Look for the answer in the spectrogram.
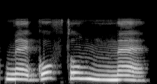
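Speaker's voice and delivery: م said light and thin; light thin م sound; light mim. Shown as a demonstration. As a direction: keep the م in ما light, not full. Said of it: "میم ما از جملهٔ حروف سبک بود".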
